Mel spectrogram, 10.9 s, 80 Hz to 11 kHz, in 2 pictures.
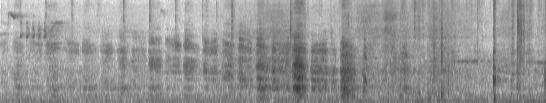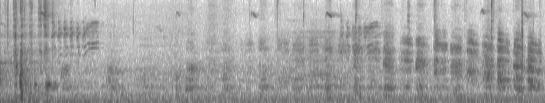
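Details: A 3-year-old male Belgian Malinois, filmed during ball play, pants rapidly and breathily at an irregular pace through most of the recording. A brief tonal whine or yelp comes near the start, over faint scuffling and background noise.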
